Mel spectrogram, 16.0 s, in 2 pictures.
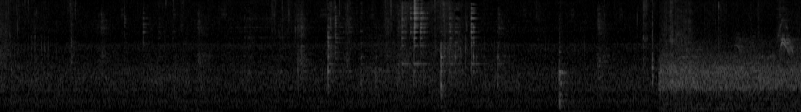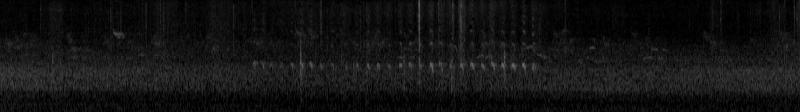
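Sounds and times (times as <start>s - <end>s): bird singing rapid trill: 7.4s - 15.2s.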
